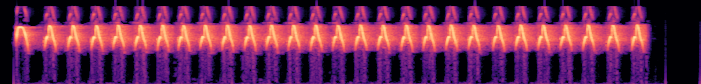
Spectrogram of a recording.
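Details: Bar-winged prinia (Prinia familiaris), song.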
